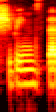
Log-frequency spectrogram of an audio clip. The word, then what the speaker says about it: shebeen: And then you're experiencing watching them perform this druids ball in this shebeen. That's how you say it, isn't it? – Shebeen.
